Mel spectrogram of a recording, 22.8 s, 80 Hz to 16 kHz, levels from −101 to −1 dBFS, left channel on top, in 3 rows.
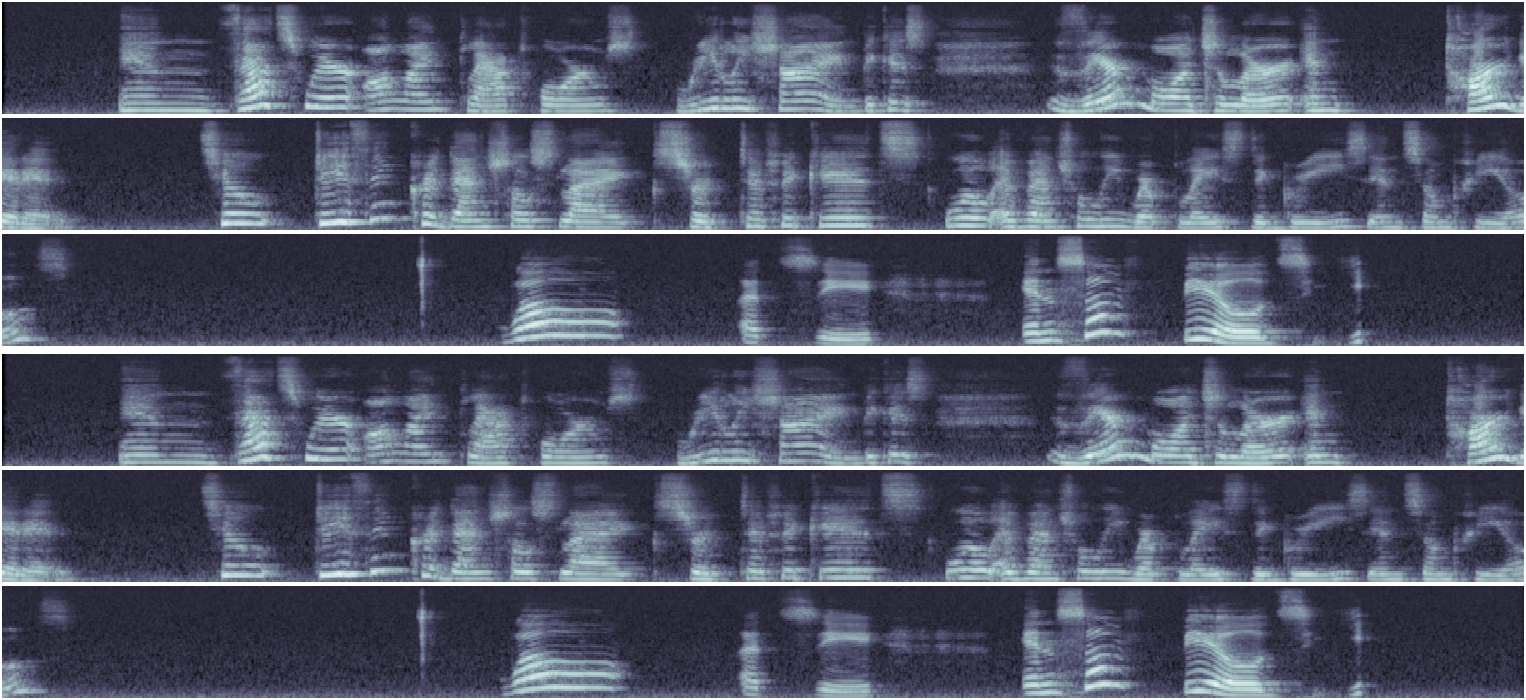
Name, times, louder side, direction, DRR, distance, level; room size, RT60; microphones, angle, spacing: voice 1, 0.6-6.8 7.2-8.0 8.6-15.4, left 2 dB, 75° left, 1.7 m, -26 dB
voice 2, 17.7-18.3 18.9-19.0 19.3-19.6 20.3-20.9 21.1-22.0, equal, 5° left, 0.5 m, -21 dB
7.2 x 4.7 x 6.3 m
head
